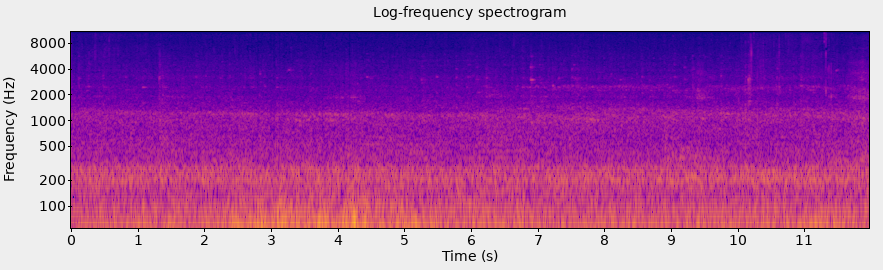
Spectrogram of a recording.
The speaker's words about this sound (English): Today's walk is around the Isle of Portland along the southwest coast path. The date today is Wednesday, the 7th of June 2017. is a windy day today.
